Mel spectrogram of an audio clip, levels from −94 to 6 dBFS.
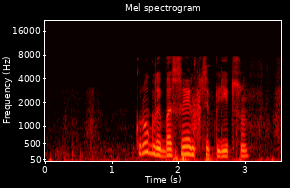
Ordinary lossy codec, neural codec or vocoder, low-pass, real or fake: none; none; none; real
